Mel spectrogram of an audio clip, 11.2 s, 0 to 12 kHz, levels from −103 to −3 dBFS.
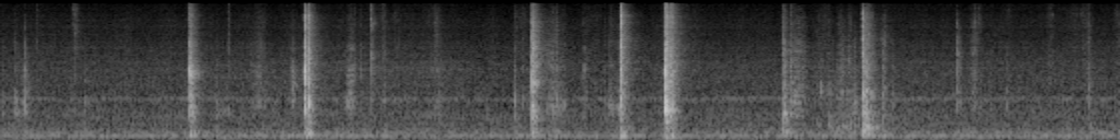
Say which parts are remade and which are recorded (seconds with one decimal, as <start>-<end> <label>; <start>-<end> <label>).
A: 0.0-4.6 remade; 4.6-6.5 recorded; 6.5-7.7 remade; 7.7-8.5 recorded; 8.5-11.2 remade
